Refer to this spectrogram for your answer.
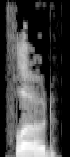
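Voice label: "flowed", British English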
